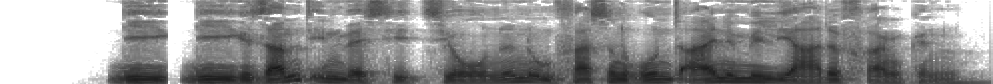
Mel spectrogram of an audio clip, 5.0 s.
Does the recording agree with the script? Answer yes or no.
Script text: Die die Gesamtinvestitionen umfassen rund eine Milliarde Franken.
yes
